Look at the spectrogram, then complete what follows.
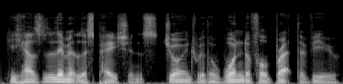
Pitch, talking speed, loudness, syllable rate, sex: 95 Hz, 190 wpm, -19 LUFS, 5.4 syllables/s, male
